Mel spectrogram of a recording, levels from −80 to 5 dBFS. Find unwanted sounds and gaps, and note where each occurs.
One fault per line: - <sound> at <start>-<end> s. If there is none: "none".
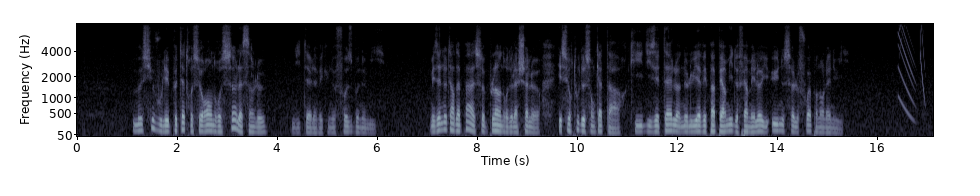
- chirp at 16.4-17.0 s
